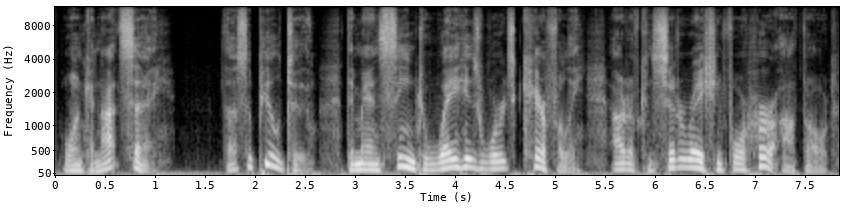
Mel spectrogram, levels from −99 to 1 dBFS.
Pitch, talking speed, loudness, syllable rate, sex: 125 Hz, 170 wpm, -17 LUFS, 5.2 syllables/s, male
